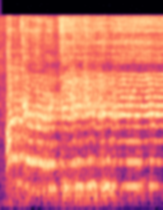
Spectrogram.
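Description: A woman's voice suddenly belting one loud, very high sung note, sliding down slightly at the start and then held steady.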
